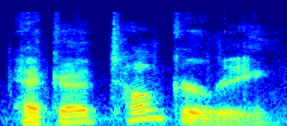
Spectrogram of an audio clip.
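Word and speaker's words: Hecatoncheir: Boyfriend corrected my correction. It's pronounced hecatonkery.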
